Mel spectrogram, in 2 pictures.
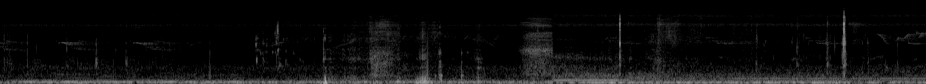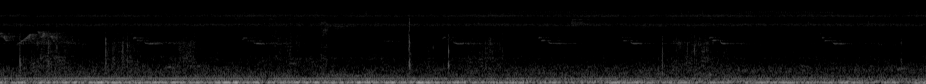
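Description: Outdoor ambience with a steady low rumble and a bird calling in short chirps that repeat every half second or so. Two sharp knocks come about three and eight seconds in, and a low steady tone runs through the middle.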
